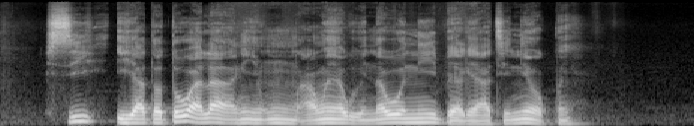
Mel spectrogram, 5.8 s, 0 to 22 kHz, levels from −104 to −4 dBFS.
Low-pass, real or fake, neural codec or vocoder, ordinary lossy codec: none; real; none; none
